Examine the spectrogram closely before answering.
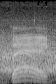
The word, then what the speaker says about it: vague: Olympic Stadium doing the vag V AE which is the French pronunciation of the wave and it's spelled v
